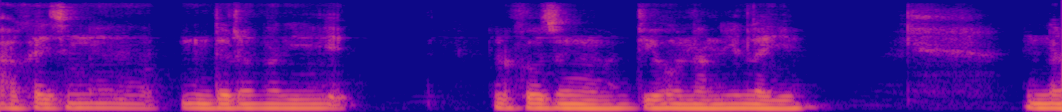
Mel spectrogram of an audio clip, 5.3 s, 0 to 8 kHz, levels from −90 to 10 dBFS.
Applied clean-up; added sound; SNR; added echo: neural mask model DeepFilterNet 3.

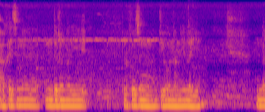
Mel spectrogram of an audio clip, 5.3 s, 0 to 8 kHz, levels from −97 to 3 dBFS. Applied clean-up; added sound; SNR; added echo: none; Alarm; 20 dB; reverberation time 0.3 s.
